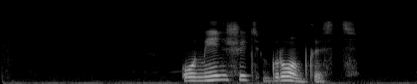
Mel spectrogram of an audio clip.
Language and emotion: Russian, neutral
